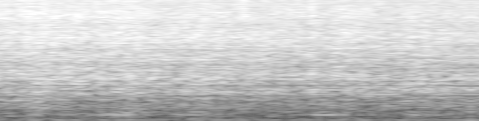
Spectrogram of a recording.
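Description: Sliced Vidalia onions sizzling steadily in a hot stir-fry pan for cashew chicken, a soft, even hiss throughout with no talking.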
